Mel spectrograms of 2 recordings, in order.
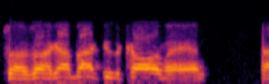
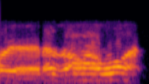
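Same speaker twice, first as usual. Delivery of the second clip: high-pitched, insistent retold warning; 6 semitones higher than usual. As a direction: re-enact calling up a warning, pitch raised. Retold warning to creature in tree.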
